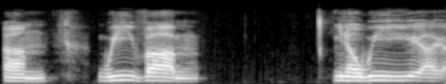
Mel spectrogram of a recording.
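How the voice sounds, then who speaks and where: A man hosting a webinar in a casual, unscripted way, speaking haltingly and often breaking off his sentences. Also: fairly high pitch, steady tone, clear, resonant tone, dry recording. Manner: hesitant, halting delivery with broken-off sentences. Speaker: webinar host. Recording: dull, lo-fi webinar audio.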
